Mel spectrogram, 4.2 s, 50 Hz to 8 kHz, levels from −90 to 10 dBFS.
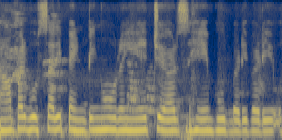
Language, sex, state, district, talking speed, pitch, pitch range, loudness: Hindi, female, Bihar, Sitamarhi, 185 wpm, 200 Hz, 195-210 Hz, -13 LUFS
